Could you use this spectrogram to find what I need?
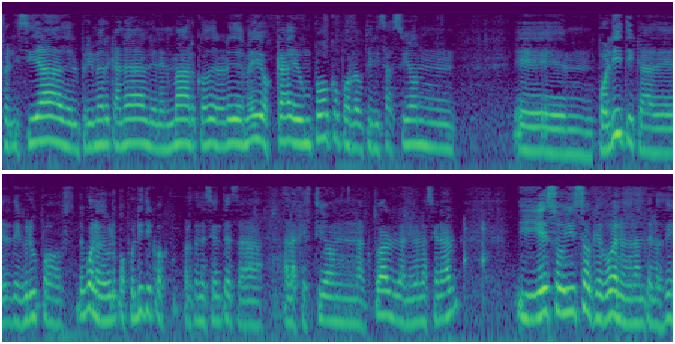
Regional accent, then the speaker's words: Ushuaia, Tierra del Fuego, Argentina; Sí, bueno, llegué hace muy poco, hace en realidad más o menos un mes. Vengo de Ushuaia, de Tierra del Fuego.

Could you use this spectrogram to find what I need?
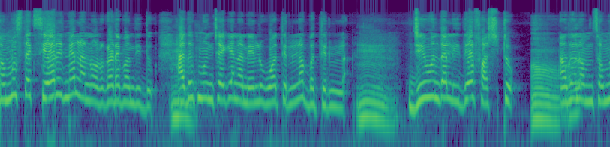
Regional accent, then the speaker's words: Maknalli, Karnataka, India; now in Manchikenahalli, India; ನಾನು ಓದಿರೋದು 7th. ನಮ್ಮೂರು ಮಾಕ್ನಳ್ಳಿ.

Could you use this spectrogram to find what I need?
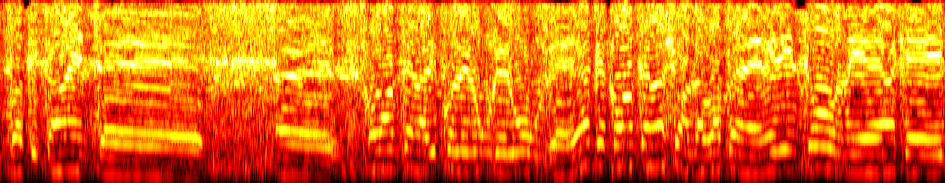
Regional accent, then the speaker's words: Albania; now in Italy; Io non ho fissa dimora, io sono albanese, non ho fissa dimora e non ho casa.

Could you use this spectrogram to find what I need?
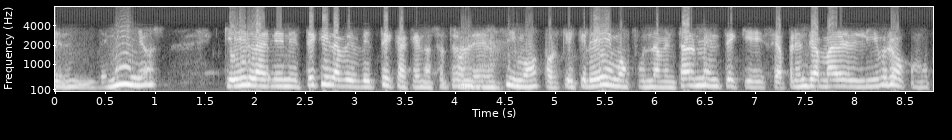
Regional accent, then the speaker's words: Argentina; como argentinos tenemos que nutrir cada vez más

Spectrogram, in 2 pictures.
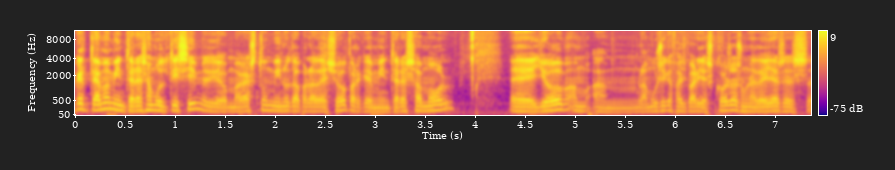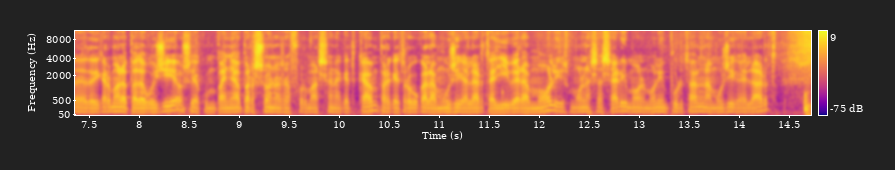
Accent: La Bisbal d'Empordà, Catalonia, Spain; now in Sant Jaume ses Oliveres, Spain; Sempre he tingut molts noms, des de peque, i res, soc de la Bisbal d'Empordà i estic visquent a Sant Jaume ses Oliveres, un poblet molt guai, molt peque i molt bon ambient.

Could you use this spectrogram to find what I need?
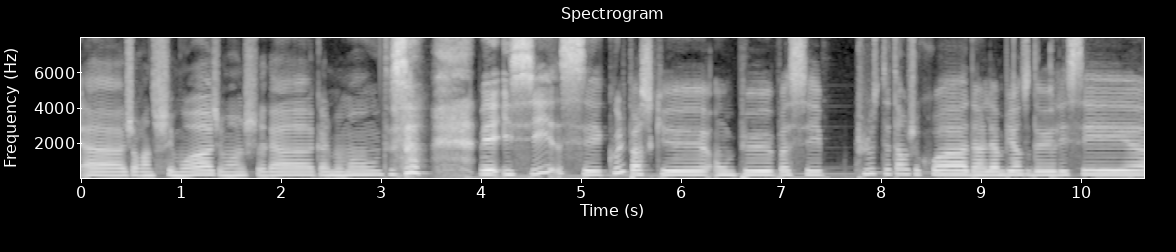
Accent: Ukraine; French is a second language; j'ai voulu terminer mes études en Ukraine et venir ici pour l'université parce que j'ai appris le français

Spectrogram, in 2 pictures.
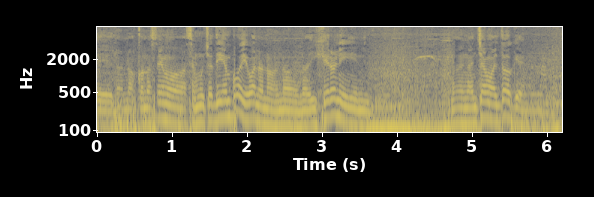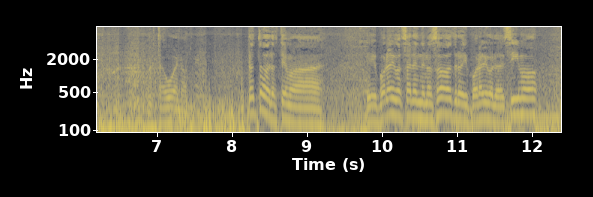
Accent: Santa Fe, Argentina; Una banda conformada por gente de pueblos de alrededor de Rosario, pero decimos que somos Rosario porque tenemos como el núcleo de juntada acá, así que decimos que somos Rosario.

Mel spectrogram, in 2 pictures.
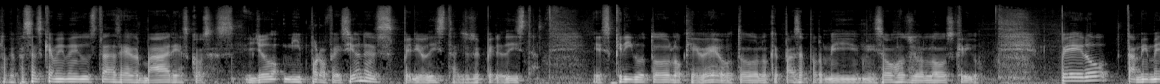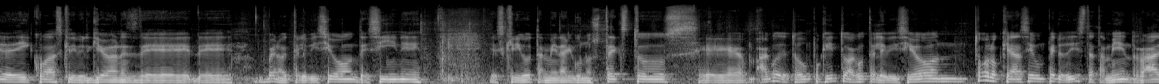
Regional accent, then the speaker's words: Bogotá, Colombia; also born or lived in Cali / United States; now in Montreal, Canada; yo nací en Cali, Colombia, pero me crié más en Bogotá, en la capital. Pero bueno, pues digamos que soy colombiano porque he viajado por todo el país y todo esto. Después estuve en Estados Unidos, trabajé como periodista y hace 10 años estoy en Canadá.

